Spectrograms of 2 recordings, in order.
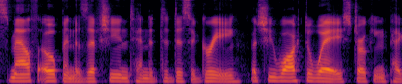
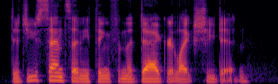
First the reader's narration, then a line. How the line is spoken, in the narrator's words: William asked in a low voice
